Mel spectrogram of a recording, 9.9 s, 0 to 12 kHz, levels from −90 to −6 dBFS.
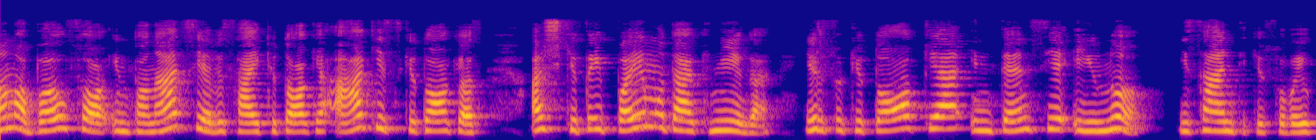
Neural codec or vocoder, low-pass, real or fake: none; 7.2 kHz; real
